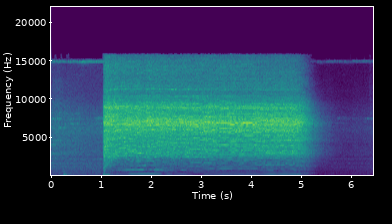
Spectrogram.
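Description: An electric motor whines loudly and steadily, then winds down.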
